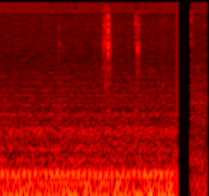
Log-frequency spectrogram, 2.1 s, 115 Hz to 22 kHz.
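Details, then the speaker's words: Copart Chevrolet Silverado 1500 V8 after fixing its cylinder 6 misfire, rough running and hesitation: quiet, smooth, even idle with no skips; normal. "so there you go purring like a kitten when you stop at a light with the radio going feels like it's not running at all feels like it shut off that's how how uh smoothly it"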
